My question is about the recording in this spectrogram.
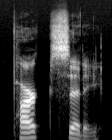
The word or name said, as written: park city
